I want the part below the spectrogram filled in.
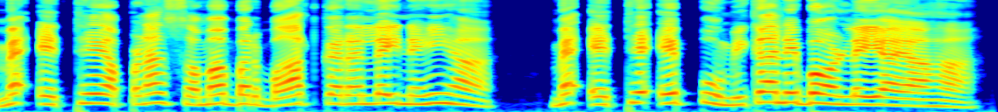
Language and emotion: Punjabi, angry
